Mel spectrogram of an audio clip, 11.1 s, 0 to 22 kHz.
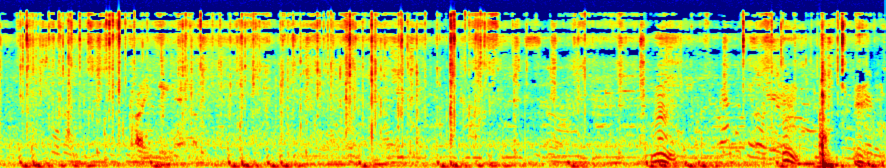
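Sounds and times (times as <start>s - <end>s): faint music: 0.0s - 11.0s
muffled voices: 0.0s - 11.0s.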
